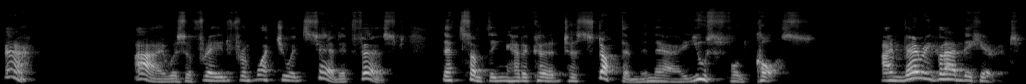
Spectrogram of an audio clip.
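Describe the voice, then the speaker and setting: Man acting cold old miser, storybook villain, curt, scornful, husky voice, animated raised pitch. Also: a little slow, exaggerated voice. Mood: cold, sarcastic.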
